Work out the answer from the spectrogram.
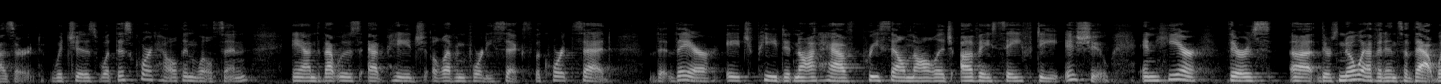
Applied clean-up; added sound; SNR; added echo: none; none; none; none.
